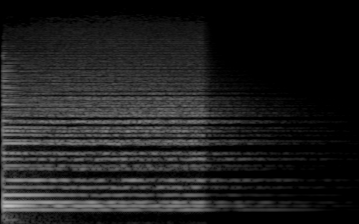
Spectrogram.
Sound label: C Major Chord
